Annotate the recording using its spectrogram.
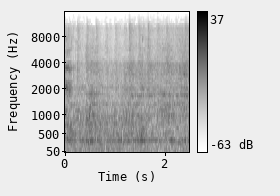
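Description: Television stunt-show audio playing: one steady low droning tone, like a tense music bed, held over a wash of noise, with faint voices in the mix.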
